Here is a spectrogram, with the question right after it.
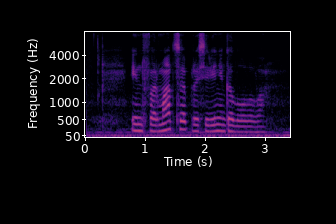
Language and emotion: Russian, neutral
